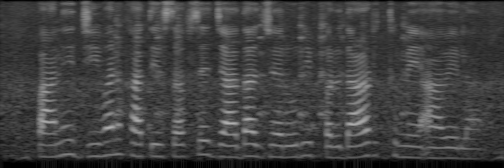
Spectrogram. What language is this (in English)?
Bhojpuri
